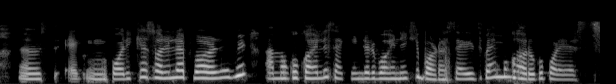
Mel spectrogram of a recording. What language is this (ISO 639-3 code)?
ori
